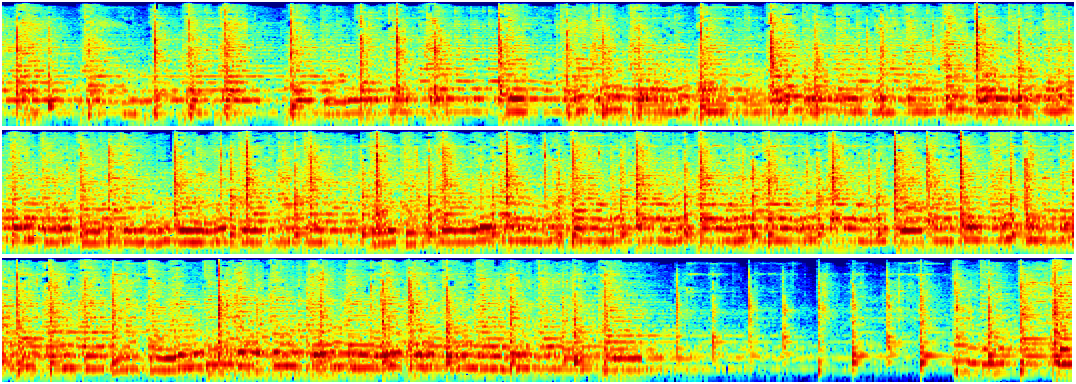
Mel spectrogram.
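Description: Fast melody on a plucked long-necked lute with electronic keyboard accompaniment, in quick repeated notes; the music thins out briefly near the end, then picks up again.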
